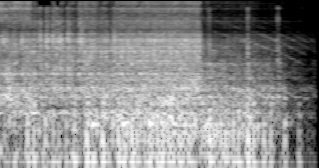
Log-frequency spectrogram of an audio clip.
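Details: Gasoline engine on a long-parked crane. Runs only on starting fluid, catching in ragged bursts for a couple of seconds, then dying. Fuel is in the line but the fuel pump won't pick it up; fuel starvation.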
